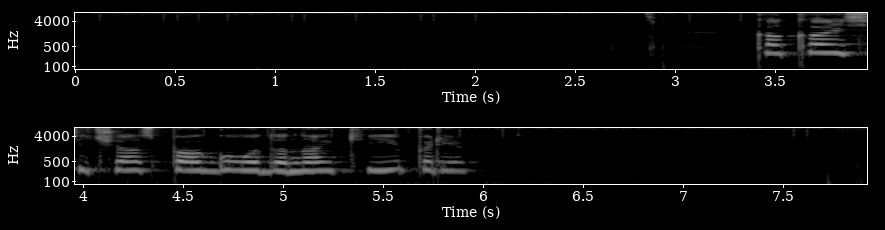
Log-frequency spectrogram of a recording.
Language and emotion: Russian, sad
